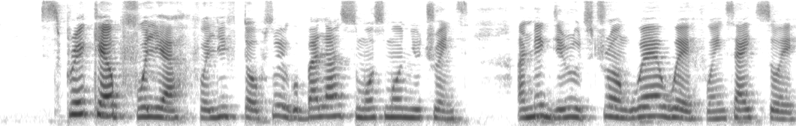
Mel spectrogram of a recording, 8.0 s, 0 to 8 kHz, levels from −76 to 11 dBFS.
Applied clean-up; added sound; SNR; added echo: none; none; none; none.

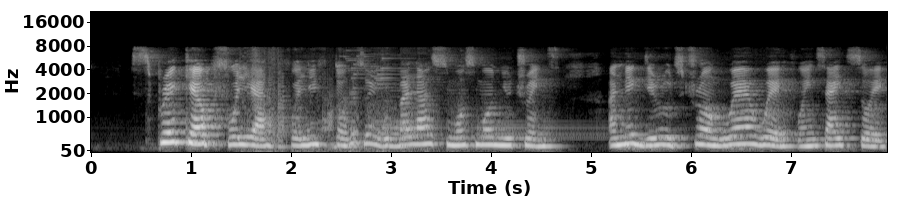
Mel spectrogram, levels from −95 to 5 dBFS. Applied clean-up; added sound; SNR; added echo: neural separator model SepFormer DNS4.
